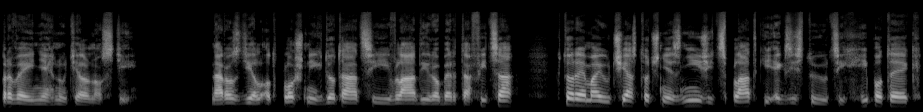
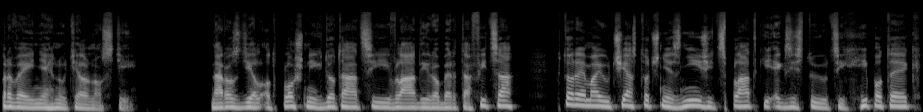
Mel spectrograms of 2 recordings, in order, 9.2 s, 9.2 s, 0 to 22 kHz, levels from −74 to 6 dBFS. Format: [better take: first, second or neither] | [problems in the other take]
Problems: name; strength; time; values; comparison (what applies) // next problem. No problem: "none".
second | thin; very; fading below 400 Hz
